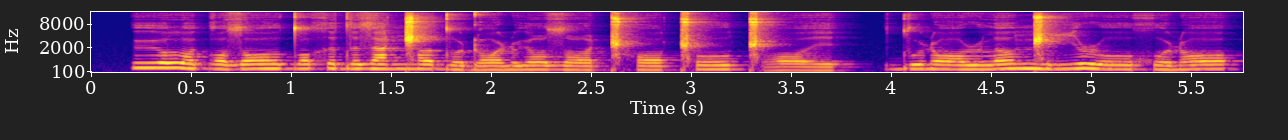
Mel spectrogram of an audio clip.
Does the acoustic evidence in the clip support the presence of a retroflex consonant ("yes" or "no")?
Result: yes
